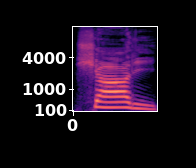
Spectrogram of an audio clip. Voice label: voiceless palatalized postalveolar initial, polish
